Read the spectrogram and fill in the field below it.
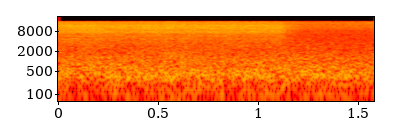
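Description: Pressure washer in PowerWash Simulator sprays into a bucket at a mini-golf castle, a steady broad hiss of water that runs unbroken and fairly faint for under two seconds, with no talk.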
